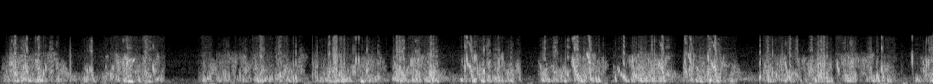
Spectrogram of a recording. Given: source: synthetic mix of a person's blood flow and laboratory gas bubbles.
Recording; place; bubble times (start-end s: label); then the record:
Doppler ultrasound of blood flow; subclavian vein
0.02-0.69 s: bubbles
0.81-1.66 s: bubbles
1.97-3.08 s: bubbles
3.12-3.87 s: bubbles
3.91-4.49 s: bubbles
4.58-5.23 s: bubbles
5.38-6.09 s: bubbles
6.12-6.77 s: bubbles
6.83-7.39 s: bubbles
7.56-8.98 s: bubbles
9.09-9.33 s: bubbles
From the record:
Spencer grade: 4 (maximum detectable bubble signal sounding continuously throughout systole and diastole of every cardiac period, and overriding the amplitude of the normal cardiac signals); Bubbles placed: anywhere in the cardiac cycle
